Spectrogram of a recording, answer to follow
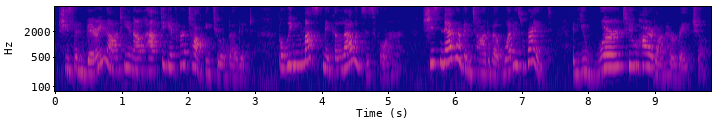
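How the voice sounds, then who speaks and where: A stern, upright middle-aged guardian from a storybook, voiced by a woman reader. She scolds in a measured, firm way with strongly moving intonation. The recording is roomy, with slight noise. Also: a little high, big pitch swings. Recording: roomy sound with faint noise.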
